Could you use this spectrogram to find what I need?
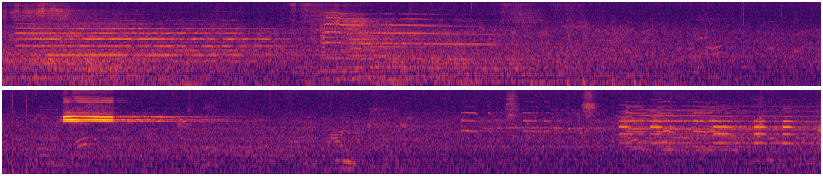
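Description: A crowd murmurs in a large open stadium.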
